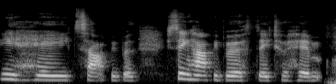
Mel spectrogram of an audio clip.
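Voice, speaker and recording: In a South Wales Valleys accent, a woman talks at a moderate pace with a fairly high pitch and monotone, flat intonation. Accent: Welsh (South Wales valleys). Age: 20s. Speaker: vlogger and mother. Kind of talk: casual vlog monologue.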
